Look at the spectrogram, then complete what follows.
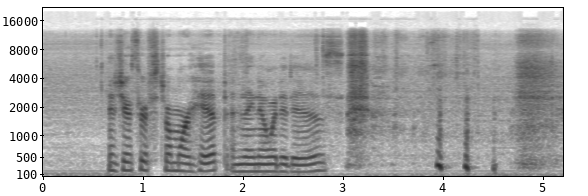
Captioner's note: laughs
